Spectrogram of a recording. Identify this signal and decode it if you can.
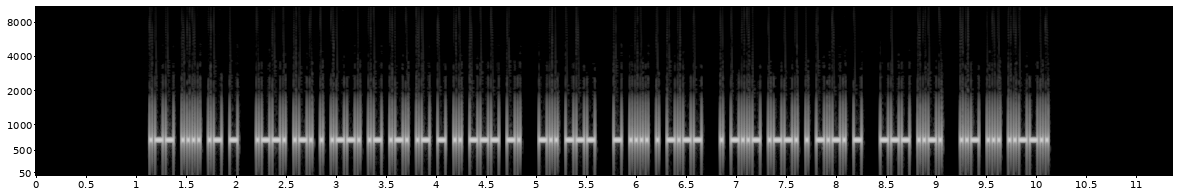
Morse code, heard as a keyed tone, about 44 wpm, 700 Hz. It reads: WHAT PREPARATION DO THEY EXPECT OF US?
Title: Sentences from Top 1400 Words 45wpm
